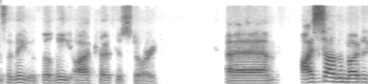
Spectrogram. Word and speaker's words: Iacocca: I don't know if I'm pronouncing his surname right. Lee Iacocca, is it? Iacocca, yeah. Yeah, Iacocca.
